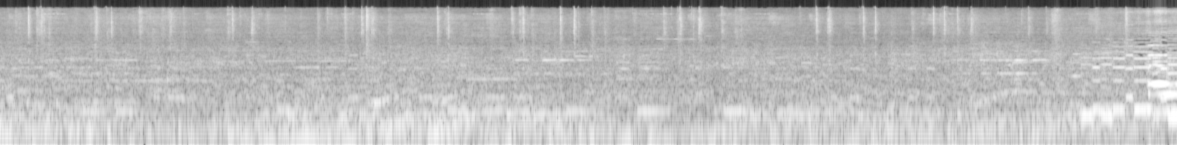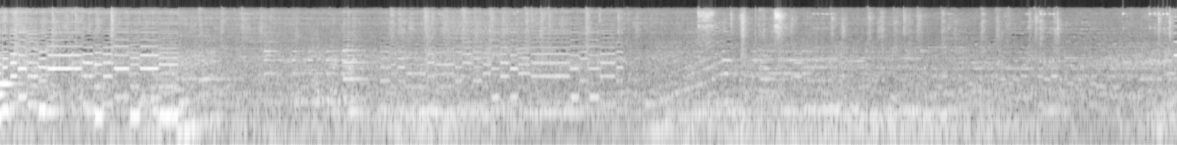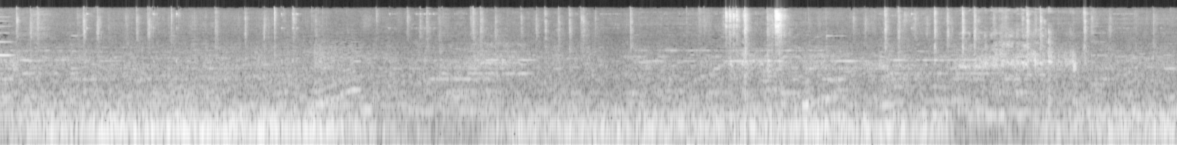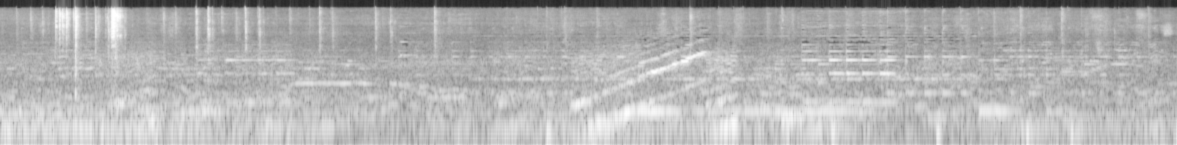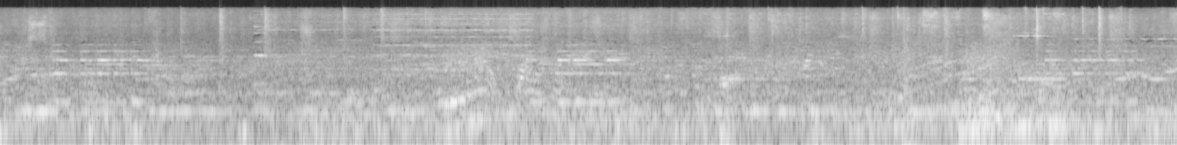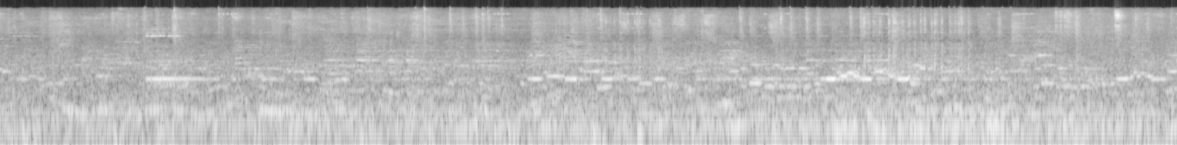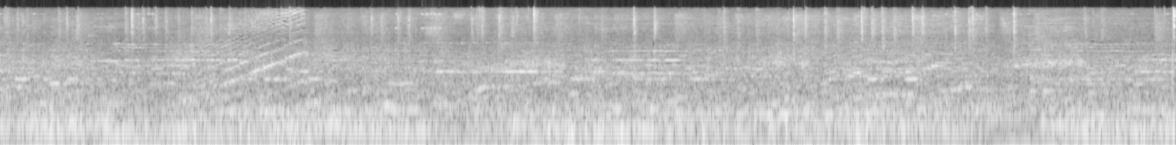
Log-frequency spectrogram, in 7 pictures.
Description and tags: Casino - Las Vegas Slot Machines
The Casino sounds of Penny Slots, Video Poker and Keno machines inside a Las Vegas Casino.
